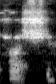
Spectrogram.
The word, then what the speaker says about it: Hashem: God and the word Hashem of course is pronounced with the letter H but there is no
